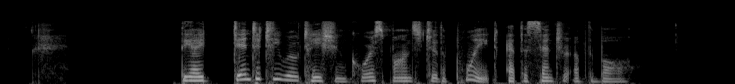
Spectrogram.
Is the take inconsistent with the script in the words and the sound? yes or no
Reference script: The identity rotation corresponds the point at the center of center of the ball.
yes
